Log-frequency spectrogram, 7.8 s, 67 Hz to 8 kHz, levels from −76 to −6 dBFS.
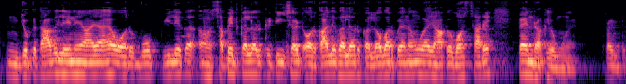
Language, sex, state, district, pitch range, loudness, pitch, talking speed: Hindi, male, Uttar Pradesh, Ghazipur, 110-120 Hz, -20 LUFS, 115 Hz, 220 wpm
